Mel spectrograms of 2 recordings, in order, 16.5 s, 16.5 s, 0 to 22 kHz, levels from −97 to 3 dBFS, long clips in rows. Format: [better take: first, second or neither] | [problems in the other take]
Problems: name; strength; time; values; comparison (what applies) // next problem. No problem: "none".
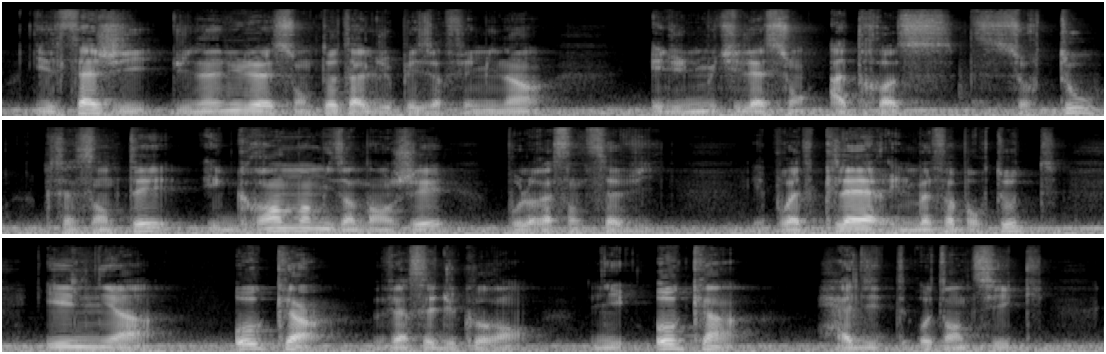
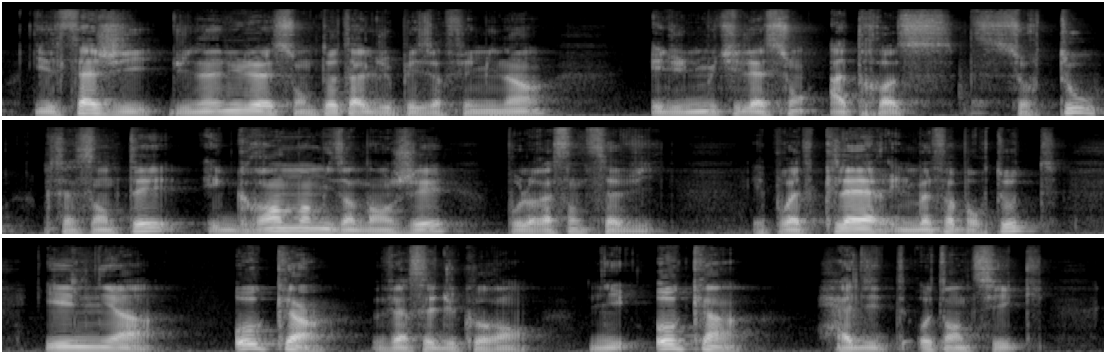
second | low rumble; faint; throughout; 20 dB below the speech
